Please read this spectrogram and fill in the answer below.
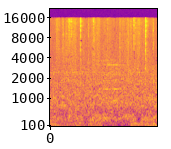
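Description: Faint hand-knitting sounds: thin metal needles ticking lightly against each other as stitches are purled, over a low background hum.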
